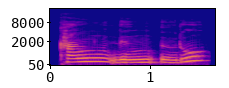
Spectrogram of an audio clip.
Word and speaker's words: 강릉: 강릉은 강릉으로 발음합니다.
